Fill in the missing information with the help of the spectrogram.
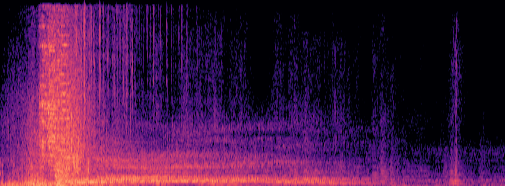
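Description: A dense cloud of flying monsters buzzes loudly as it swarms around a creature, a thick droning hum that swells sharply at first and then slowly fades, with a brief sharp crack near the end.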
